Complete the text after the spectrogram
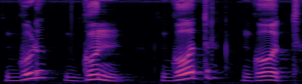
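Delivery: spaced word pairs, each word set apart; unhurried vocabulary drill; slow, deliberate recitation. Shown as a demonstration. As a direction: take your time so learners can say it along. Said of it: "मैं बहुत आराम आराम से बोल रहा हूँ".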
